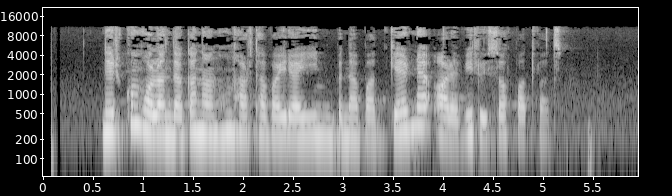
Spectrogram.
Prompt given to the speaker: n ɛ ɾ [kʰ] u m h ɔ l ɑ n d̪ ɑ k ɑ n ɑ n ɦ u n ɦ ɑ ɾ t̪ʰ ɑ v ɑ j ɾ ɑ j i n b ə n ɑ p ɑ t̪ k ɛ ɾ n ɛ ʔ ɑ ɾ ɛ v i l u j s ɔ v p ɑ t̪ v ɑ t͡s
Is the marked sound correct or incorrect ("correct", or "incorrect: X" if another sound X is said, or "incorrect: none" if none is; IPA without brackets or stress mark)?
correct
